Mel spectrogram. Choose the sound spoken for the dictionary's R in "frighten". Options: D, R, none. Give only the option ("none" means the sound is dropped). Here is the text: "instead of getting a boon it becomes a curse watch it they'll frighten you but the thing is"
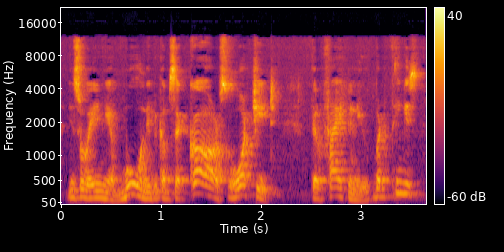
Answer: none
